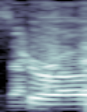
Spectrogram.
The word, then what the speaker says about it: Truro: WGTX in Truro. I think I'm pronouncing it right. Because Truro is correct.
